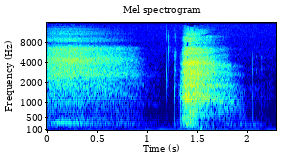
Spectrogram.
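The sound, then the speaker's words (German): A single deep breath, a long airy inhale followed by a louder, rushing exhale that fades out, with no talking. “Atme noch einmal tief ein und aus.”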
